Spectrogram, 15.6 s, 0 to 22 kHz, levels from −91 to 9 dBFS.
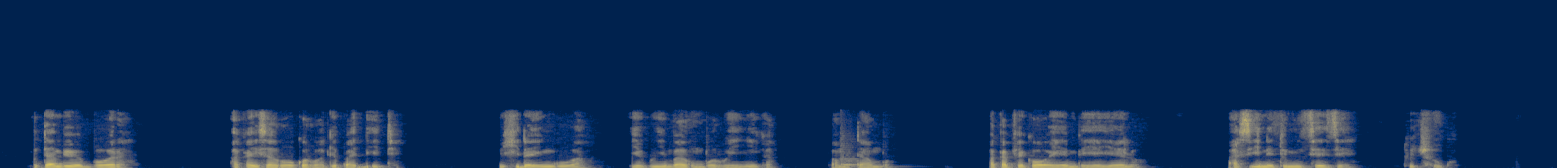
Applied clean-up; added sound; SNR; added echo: neural separator model SepFormer DNS4.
